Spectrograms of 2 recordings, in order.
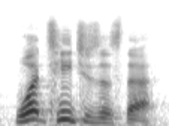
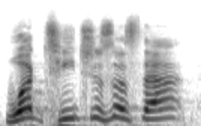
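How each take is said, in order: First: Said in the usual way. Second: Loud, high rhetorical question; preaching call. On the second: Acted. Preacher challenging the congregation, loud and high.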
